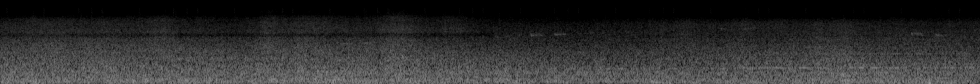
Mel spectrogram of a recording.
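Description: Ocean waves washing against a rocky South African coastline, a steady, dense roar of surf with some wind buffeting the microphone, continuous and fairly distant with no voices.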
